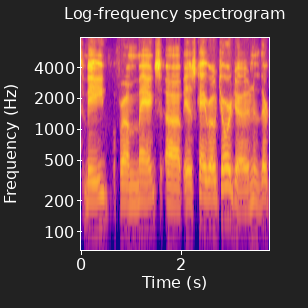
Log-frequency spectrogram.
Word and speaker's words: Cairo: Don't call it Cairo, although it's spelt that way. Cairo's in Egypt, Cairo's in Georgia.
